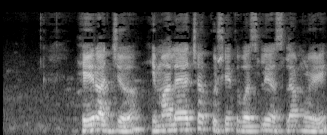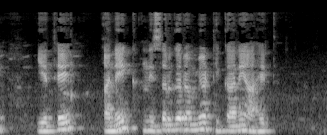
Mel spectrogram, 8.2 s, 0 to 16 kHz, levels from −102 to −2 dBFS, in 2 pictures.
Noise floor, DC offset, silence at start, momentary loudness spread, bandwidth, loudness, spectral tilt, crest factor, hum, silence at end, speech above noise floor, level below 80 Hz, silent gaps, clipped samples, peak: -59 dBFS; under 0.1%; 0.95 s; 9 LU; 11.5 kHz; -22 LUFS; -5.5 dB/octave; 18 dB; none; 0.7 s; 37 dB; -56 dBFS; none; under 0.1%; -4 dBFS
